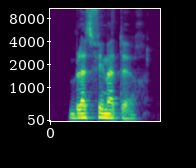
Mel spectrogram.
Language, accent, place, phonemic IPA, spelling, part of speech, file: French, France, Lyon, /blas.fe.ma.tœʁ/, blasphémateur, noun, LL-Q150 (fra)-blasphémateur.wav
- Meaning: blasphemer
